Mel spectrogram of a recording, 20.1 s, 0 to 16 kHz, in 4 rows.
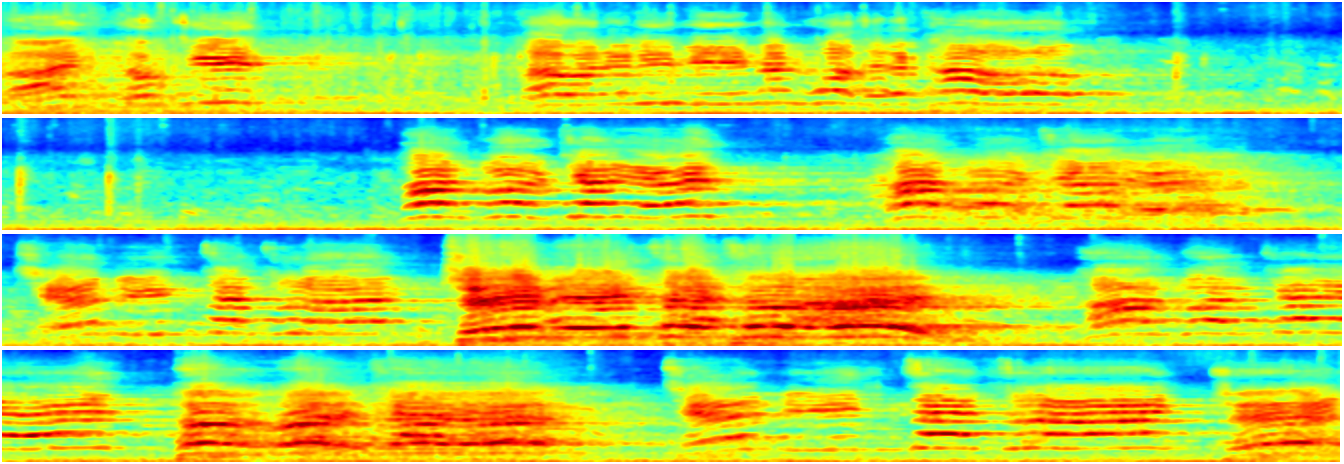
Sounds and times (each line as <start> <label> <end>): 0.0 Protest 5.2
